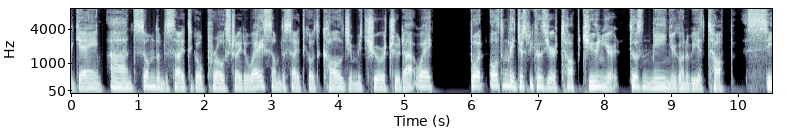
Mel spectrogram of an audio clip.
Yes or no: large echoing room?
no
